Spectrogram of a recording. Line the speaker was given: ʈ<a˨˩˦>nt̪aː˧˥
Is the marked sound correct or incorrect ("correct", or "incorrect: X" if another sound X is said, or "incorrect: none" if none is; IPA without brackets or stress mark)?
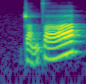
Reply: correct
